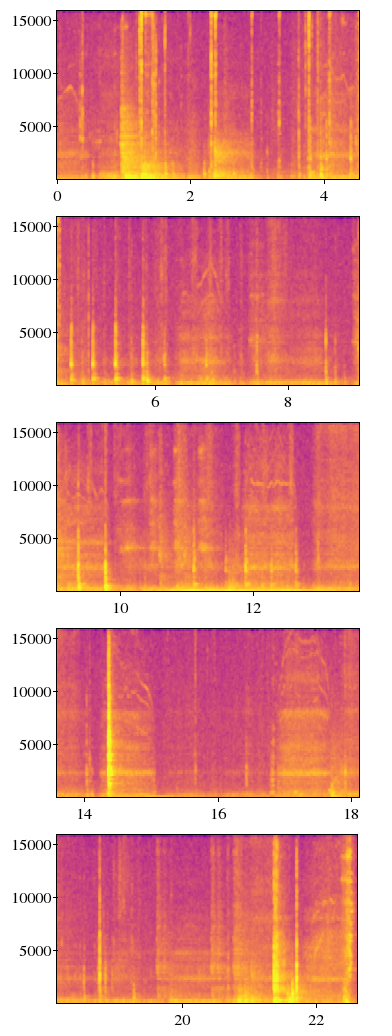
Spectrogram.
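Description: Light clicks, taps and scraping of a screwdriver and small metal parts being handled on a generator's carburetor and throttle-cable linkage, with one sharper click partway through. A low steady hum comes in near the middle for several seconds.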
